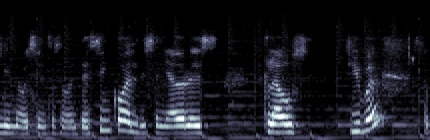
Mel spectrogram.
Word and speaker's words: Teuber: El diseñador es Klaus Teuber, ¿se pronunciará así? ¿Teuber? Creo que sí. Cosmos. Toiba, creo.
